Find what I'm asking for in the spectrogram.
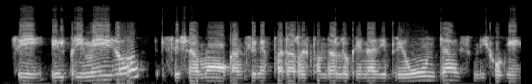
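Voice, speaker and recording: This woman has a fairly low pitch. She talks at a fairly slow pace. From Uruguay, Melo near the Brazilian border. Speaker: singer-songwriter. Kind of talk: interview. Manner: halting, with frequent repetitions.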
